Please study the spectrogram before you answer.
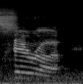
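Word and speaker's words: Sere: to spell it right don't spell it with a h but s e r e wait how how do you spell it it's s e r e s e r e that's Sarah I know it's spelled weird but it's Sarah Oh Sarah this I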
